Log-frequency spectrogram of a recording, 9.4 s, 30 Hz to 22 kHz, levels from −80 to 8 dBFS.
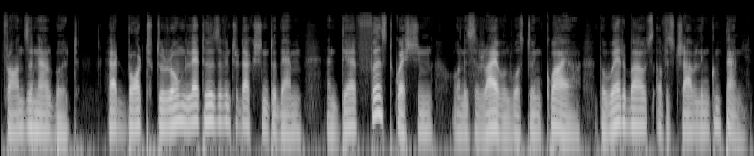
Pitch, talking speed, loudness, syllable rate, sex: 100 Hz, 180 wpm, -21 LUFS, 5.4 syllables/s, male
